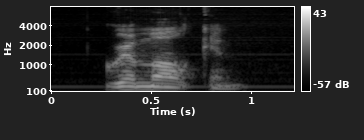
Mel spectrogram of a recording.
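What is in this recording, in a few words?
"grimalkin", US English; pronunciations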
